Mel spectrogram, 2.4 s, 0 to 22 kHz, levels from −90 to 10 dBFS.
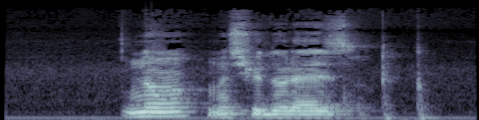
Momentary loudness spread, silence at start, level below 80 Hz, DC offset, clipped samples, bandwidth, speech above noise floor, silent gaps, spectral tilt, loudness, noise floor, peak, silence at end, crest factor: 16 LU; 0.6 s; -48 dBFS; under 0.1%; under 0.1%; 15.5 kHz; 30 dB; none; -4.5 dB/octave; -15 LUFS; -45 dBFS; 0 dBFS; 0.2 s; 18 dB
